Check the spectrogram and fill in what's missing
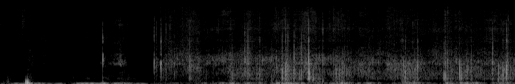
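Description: Long nails scratch and tap a solid dark chocolate bar resting on a towel, first on its segmented side and then, after it is flipped, on its dotted underside. Dull, low taps mix with dry, brushing scratches that die away almost at once, with a brief quiet gap early on before steady scratching and tapping continue.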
